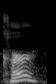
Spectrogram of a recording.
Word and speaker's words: Kerr: speech Steve K Steve Kerr I know how to pronounce it third time we corrected you I it's spelled with an E it's fonetic to me but like they gave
